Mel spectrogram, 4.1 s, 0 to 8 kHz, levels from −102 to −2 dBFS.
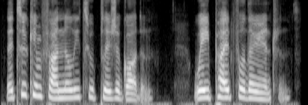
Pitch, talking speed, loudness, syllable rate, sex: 220 Hz, 205 wpm, -17 LUFS, 6.6 syllables/s, female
